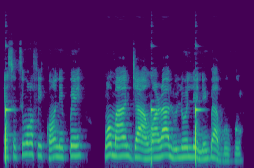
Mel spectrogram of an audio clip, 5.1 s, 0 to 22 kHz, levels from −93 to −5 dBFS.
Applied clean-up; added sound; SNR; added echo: none; Chink, clink; -2 dB; none.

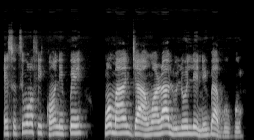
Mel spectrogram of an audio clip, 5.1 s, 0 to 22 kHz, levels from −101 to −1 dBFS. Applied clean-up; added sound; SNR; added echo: none; none; none; none.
